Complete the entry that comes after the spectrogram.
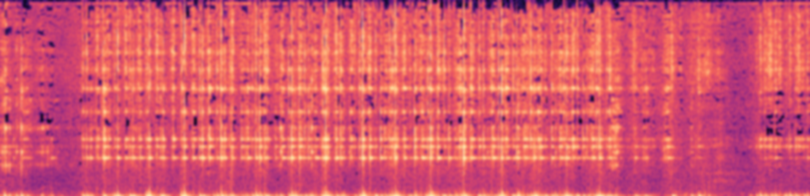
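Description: Rapid fingertip tapping with both hands on a clear, empty, hollow glass fishbowl makes a fast, uneven patter of dull, low thumps with faint, bright glassy clinks above them. Brief pauses come near the start and shortly before the end, and the taps then resume.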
